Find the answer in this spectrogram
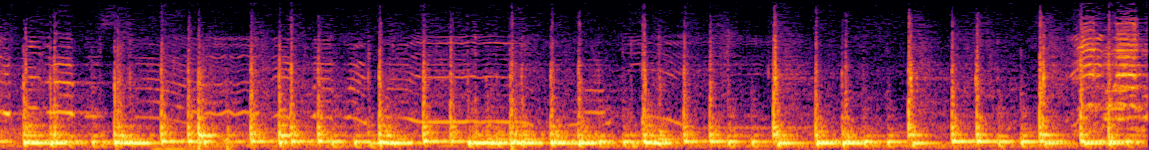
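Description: Haitian Vodou ceremonial drumming: a fast, dense pattern of hand-drum strikes under steady low drum tones, with voices singing a chant over it.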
